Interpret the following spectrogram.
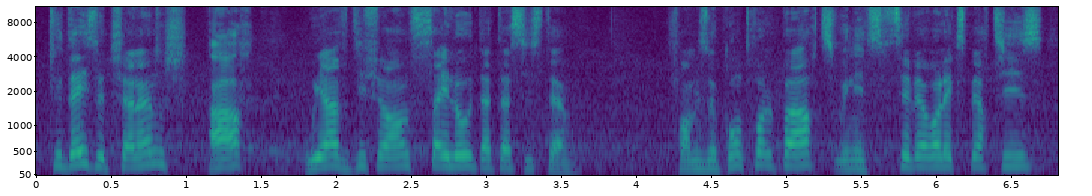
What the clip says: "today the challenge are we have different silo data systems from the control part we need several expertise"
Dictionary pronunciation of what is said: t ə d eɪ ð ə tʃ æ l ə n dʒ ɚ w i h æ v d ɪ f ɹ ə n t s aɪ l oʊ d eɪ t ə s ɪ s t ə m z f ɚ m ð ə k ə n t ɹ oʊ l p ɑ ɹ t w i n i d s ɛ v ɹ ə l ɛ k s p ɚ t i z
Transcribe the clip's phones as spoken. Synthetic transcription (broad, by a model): t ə d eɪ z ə tʃ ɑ l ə n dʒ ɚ w i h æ v d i f ɹ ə n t s aɪ l oʊ d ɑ t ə s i s t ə m f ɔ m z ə k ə t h oʊ l p ɑ ɹ t w i n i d s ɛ v ɹ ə l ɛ k s p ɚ t i z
